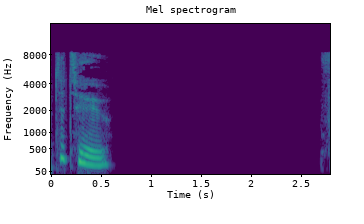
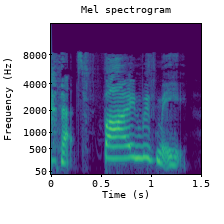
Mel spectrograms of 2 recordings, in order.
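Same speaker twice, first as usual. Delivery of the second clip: breezy; 6 semitones higher, 4 dB louder, slower than usual. Acted. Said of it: "laugh lightly and say".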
